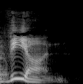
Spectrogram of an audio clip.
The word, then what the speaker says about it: Vivillon: Vivion. Vivion. – What? – Vivion. – Wow. – So V-I-V-E-E-A-A-N, if you're doing phonetically pronouncing. Vivion. – Hmm. – There's no L sound.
